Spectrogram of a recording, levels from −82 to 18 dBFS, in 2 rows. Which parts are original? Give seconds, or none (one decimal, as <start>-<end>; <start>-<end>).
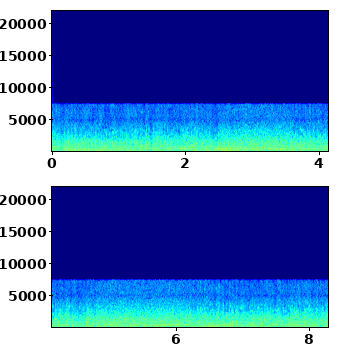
2.5-3.6; 4.8-6.2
